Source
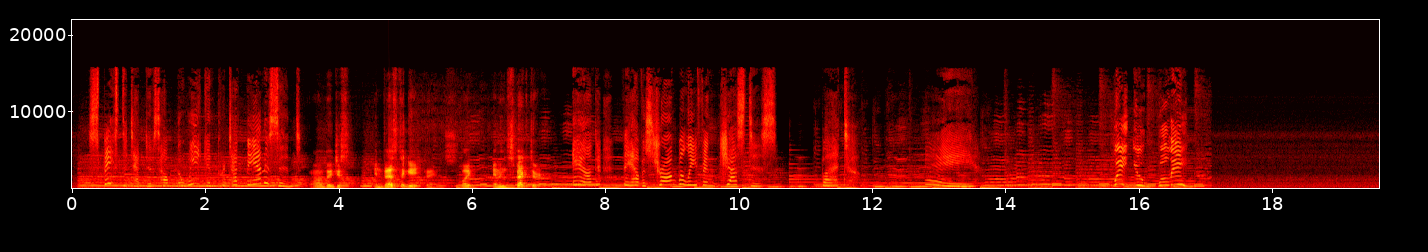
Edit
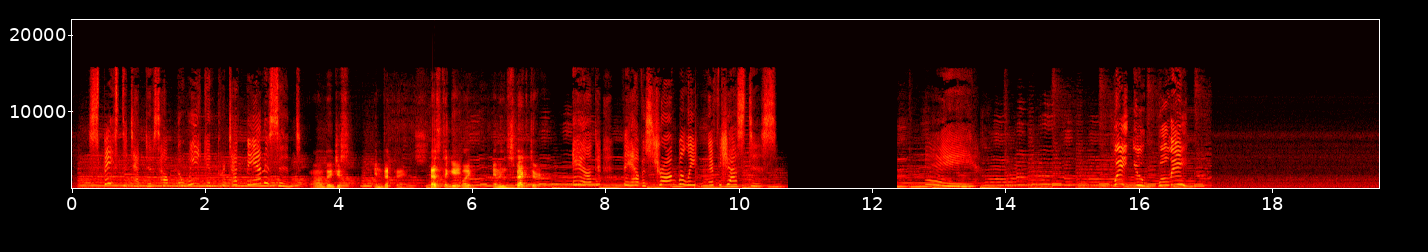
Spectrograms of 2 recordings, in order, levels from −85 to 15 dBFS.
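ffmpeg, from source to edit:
ffmpeg -i in.wav -filter_complex "[0:a]asplit=8[link_01][link_02][link_03][link_04][link_05][link_06][link_07][link_08];[link_01]atrim=end=4.732[link_09];[link_02]atrim=start=5.178:end=5.832[link_10];[link_03]atrim=start=4.728:end=5.182[link_11];[link_04]atrim=start=5.828:end=9.342[link_12];[link_05]atrim=start=9.338:end=9.732,asetpts=PTS-STARTPTS,areverse[link_13];[link_06]atrim=start=9.728:end=10.73,asetpts=PTS-STARTPTS,afade=type=out:start_time=0.998:duration=0.004:curve=hsin[link_14];[link_07]atrim=start=10.73:end=12.37,asetpts=PTS-STARTPTS,volume=0[link_15];[link_08]atrim=start=12.37,asetpts=PTS-STARTPTS,afade=type=in:duration=0.004:curve=hsin[link_16];[link_09][link_10]acrossfade=duration=0.004:curve1=hsin:curve2=hsin[link_17];[link_17][link_11]acrossfade=duration=0.004:curve1=hsin:curve2=hsin[link_18];[link_18][link_12]acrossfade=duration=0.004:curve1=hsin:curve2=hsin[link_19];[link_19][link_13]acrossfade=duration=0.004:curve1=hsin:curve2=hsin[link_20];[link_14][link_15][link_16]concat=n=3:v=0:a=1[link_21];[link_20][link_21]acrossfade=duration=0.004:curve1=hsin:curve2=hsin" out.wav

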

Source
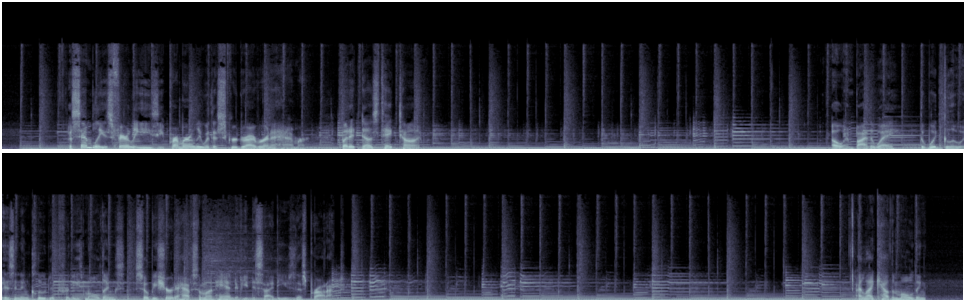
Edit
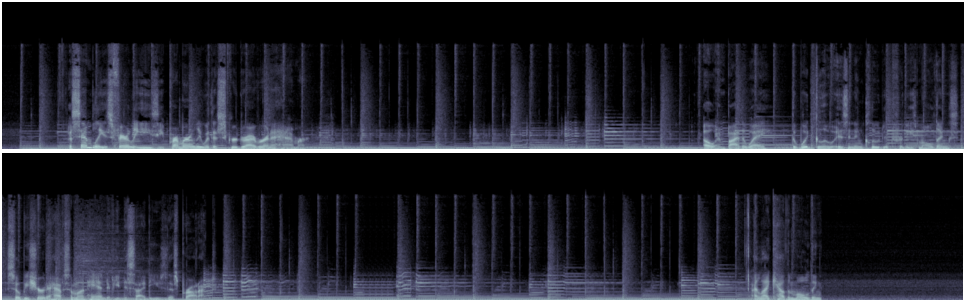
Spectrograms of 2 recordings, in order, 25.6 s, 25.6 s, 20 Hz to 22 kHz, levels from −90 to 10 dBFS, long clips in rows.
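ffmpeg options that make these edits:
ffmpeg -i in.wav -filter_complex "[0:a]asplit=6[link_01][link_02][link_03][link_04][link_05][link_06];[link_01]atrim=end=4.442[link_07];[link_02]atrim=start=6.148:end=19.432[link_08];[link_03]atrim=start=19.348:end=19.432[link_09];[link_04]atrim=start=19.348:end=19.432[link_10];[link_05]atrim=start=19.348:end=19.432[link_11];[link_06]atrim=start=19.348[link_12];[link_07][link_08]acrossfade=duration=0.004:curve1=hsin:curve2=hsin[link_13];[link_13][link_09]acrossfade=duration=0.004:curve1=hsin:curve2=hsin[link_14];[link_14][link_10]acrossfade=duration=0.004:curve1=hsin:curve2=hsin[link_15];[link_15][link_11]acrossfade=duration=0.004:curve1=hsin:curve2=hsin[link_16];[link_16][link_12]acrossfade=duration=0.004:curve1=hsin:curve2=hsin" out.wav

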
